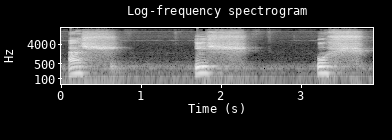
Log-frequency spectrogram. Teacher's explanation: Syim ini letaknya pada tengah-tengah lidah menempel dengan langit-langit mulut.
